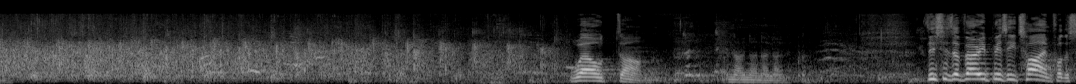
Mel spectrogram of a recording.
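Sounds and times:
audience applause: 0.0 - 5.9
speech: 5.7 - 6.6, 7.3 - 8.0, 9.3 - 10.7.

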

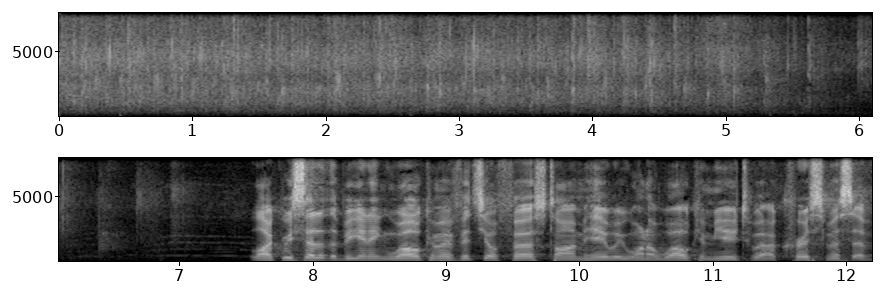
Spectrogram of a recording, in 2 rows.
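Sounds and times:
audience applause at a church Christmas carnival: 0.0 - 6.6
speech: 7.6 - 12.1.

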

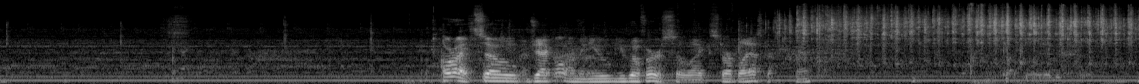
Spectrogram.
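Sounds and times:
low electrical hum: 0.0 - 11.3
speech: 4.4 - 8.2
many dice rattling: 7.6 - 11.3.

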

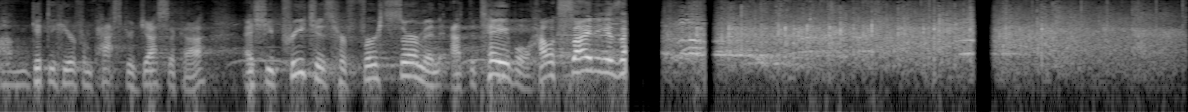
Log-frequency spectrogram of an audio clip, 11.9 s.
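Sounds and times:
speech: 0.2 - 6.3
audience clapping: 6.7 - 11.8.

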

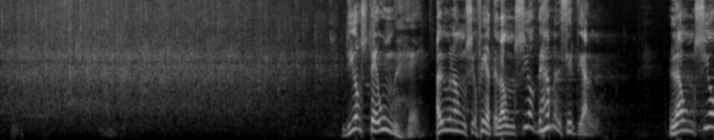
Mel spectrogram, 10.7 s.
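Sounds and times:
audience applause: 0.0 - 5.1
speech: 5.1 - 9.1, 10.0 - 10.7.

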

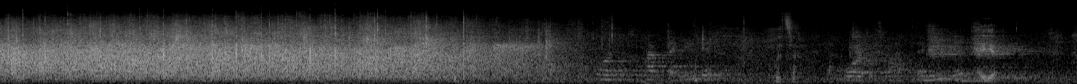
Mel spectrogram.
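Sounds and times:
round of applause: 0.0 - 5.7.

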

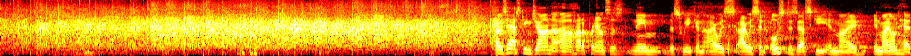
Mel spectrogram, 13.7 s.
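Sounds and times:
audience applause welcoming a speaker onto the stage: 0.0 - 7.6
speech: 7.4 - 13.6.

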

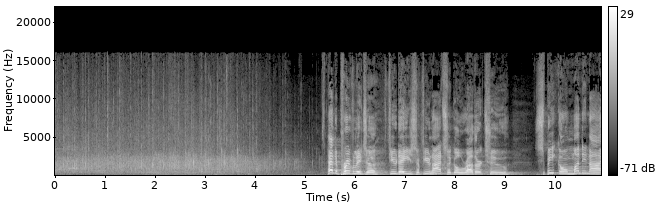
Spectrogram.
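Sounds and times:
audience hand clapping: 0.0 - 5.4
speech: 5.5 - 10.9.

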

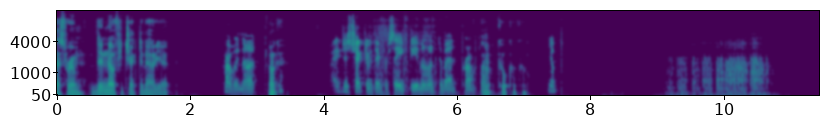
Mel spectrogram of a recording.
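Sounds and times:
speech: 0.0 - 1.8, 2.5 - 3.5, 4.1 - 7.7
floorboards creaking: 4.4 - 6.4, 8.9 - 11.0.

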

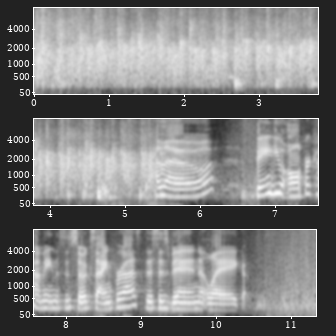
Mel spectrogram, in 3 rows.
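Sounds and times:
audience applause: 0.0 - 5.6
speech: 5.4 - 6.2, 6.8 - 10.5.

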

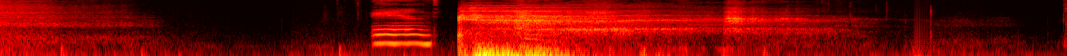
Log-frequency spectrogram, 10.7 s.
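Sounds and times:
deep breath drawn in during a guided breathing exercise: 0.0 - 1.6, 4.6 - 10.2.

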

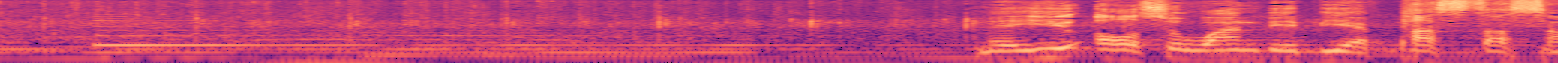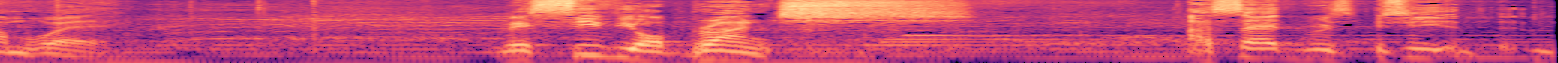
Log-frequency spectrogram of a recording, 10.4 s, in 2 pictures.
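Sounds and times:
audience clapping hands: 0.0 - 7.8
speech: 3.3 - 5.7, 6.9 - 8.2, 9.2 - 10.3.

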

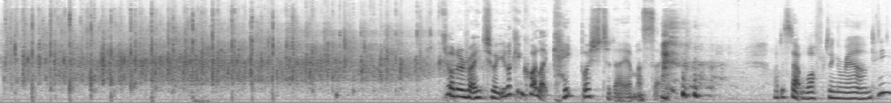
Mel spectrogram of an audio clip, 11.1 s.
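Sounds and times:
audience applause welcoming a guest at a live talk event: 0.0 - 6.0
speech: 5.6 - 8.7, 9.7 - 11.1
laughter: 8.3 - 9.2.

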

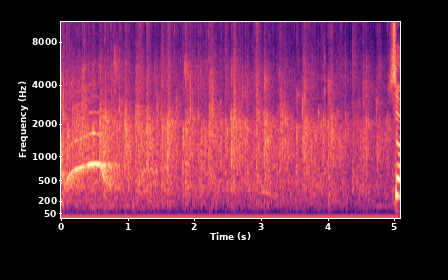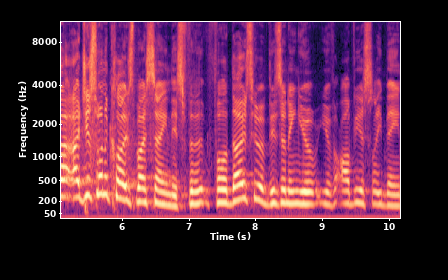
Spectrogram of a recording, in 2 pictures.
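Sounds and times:
audience applauding: 0.0 - 5.9
speech: 5.0 - 10.1.

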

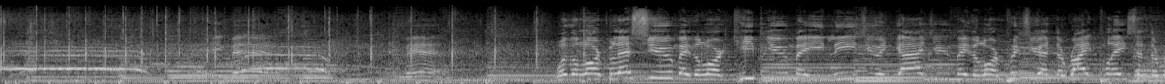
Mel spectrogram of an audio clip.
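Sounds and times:
audience applause: 0.0 - 6.2
speech: 5.7 - 11.6.

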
